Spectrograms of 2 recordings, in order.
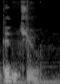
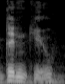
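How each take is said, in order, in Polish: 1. Dźwięk t i 'you' łączy się w 'chew'. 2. Słowo 'you' zachowuje wyraźny dźwięk y. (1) "in informal speech, you would just say, didn't you? The you becomes chew" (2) "Formal speech, you would say"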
